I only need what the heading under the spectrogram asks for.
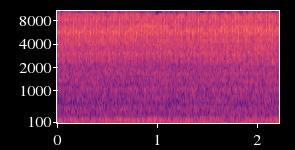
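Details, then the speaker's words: Car that stalled while driving because alternator wasn't charging, after fitting replacement alternator (charging 13–14 V): steady even low idle with headlights and AC on, no knocks or misses; runs healthy. "เปิดไฟหน้าเปิดแอร์[เพลง]ก็วิ่งดีนะครับ"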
